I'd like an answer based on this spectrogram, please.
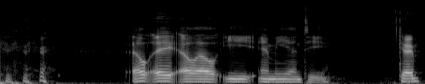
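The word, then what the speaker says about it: Lallemant: Lallement. Okay. Lelement.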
